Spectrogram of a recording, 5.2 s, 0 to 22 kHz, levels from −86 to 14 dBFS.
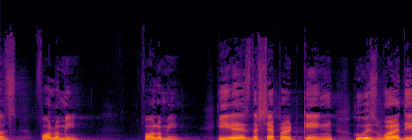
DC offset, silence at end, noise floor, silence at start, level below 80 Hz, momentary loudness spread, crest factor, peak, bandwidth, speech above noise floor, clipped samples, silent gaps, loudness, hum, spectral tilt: under 0.1%; 0 s; -60 dBFS; 0 s; -64 dBFS; 12 LU; 16 dB; -2 dBFS; 16.5 kHz; 43 dB; under 0.1%; none; -18 LUFS; none; -6 dB/octave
